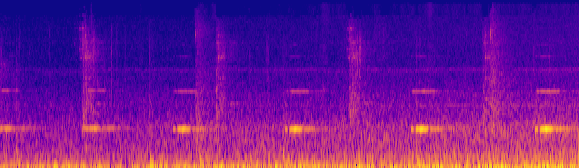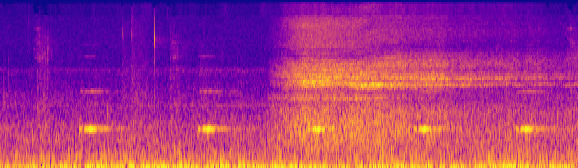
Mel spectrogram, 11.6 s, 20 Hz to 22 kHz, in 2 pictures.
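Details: Demonstrator's own pulse oximeter and ECG monitor during a cyclic breathing demo for anxiety: beeps around 75 per minute, unevenly spaced, rise with the inhale and slow over a 10-second mouth exhale; normal respiratory heart rate variation.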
